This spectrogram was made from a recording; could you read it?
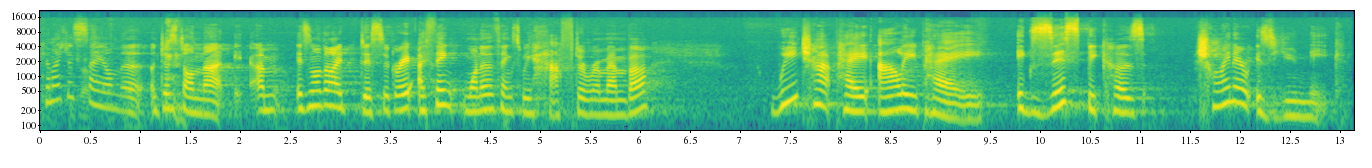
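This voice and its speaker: A woman from Hong Kong speaks on a conference panel, lively and anecdotal, turning to the audience to make her point. Her voice sits at a middle pitch and carries a long reverb from a large hall. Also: measured pace.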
